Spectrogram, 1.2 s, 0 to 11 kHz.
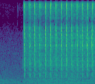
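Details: Extracorporeal shockwave therapy device firing during a treatment procedure: rapid, evenly spaced sharp taps, roughly 15 per second.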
